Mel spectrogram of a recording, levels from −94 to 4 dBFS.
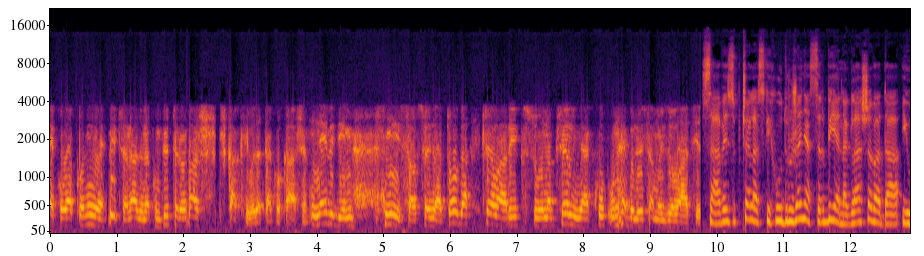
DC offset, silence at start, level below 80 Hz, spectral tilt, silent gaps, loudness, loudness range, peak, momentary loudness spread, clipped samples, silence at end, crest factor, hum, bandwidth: under 0.1%; 0 s; -56 dBFS; -4 dB/octave; none; -18 LUFS; 1 LU; -8 dBFS; 4 LU; under 0.1%; 0 s; 10 dB; none; 14 kHz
